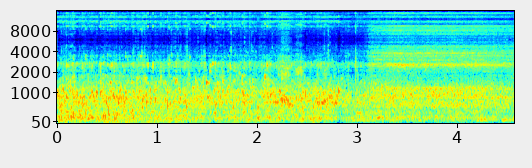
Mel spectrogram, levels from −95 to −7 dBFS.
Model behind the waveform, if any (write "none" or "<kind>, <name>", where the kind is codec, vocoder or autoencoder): vocoder, BigVGAN v2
